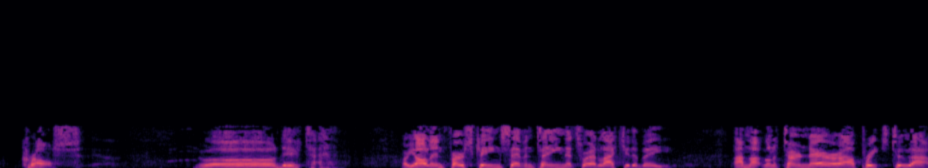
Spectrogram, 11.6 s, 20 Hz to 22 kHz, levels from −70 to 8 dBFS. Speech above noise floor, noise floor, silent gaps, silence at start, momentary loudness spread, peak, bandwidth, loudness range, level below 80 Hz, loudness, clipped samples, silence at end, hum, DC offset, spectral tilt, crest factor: 32 dB; -57 dBFS; none; 0.25 s; 12 LU; -8 dBFS; 5.8 kHz; 3 LU; -66 dBFS; -25 LUFS; under 0.1%; 0 s; none; under 0.1%; -0.5 dB/octave; 20 dB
